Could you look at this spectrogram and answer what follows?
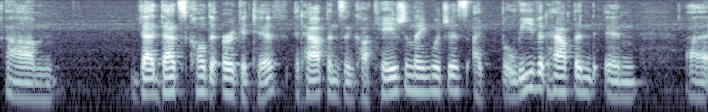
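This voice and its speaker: A man from Iran talks through language history, with a low, mellow voice. He thinks aloud, full of fillers and false starts. He slows down to dwell on each term he defines. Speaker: educator on Assyrian language and identity. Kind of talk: casual explanatory talk.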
